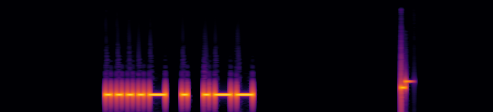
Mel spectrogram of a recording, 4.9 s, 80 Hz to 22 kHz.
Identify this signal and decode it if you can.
Morse code, heard as a keyed tone, about 22 wpm, 700 Hz. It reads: 4EW
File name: practice / 22wpm / Three Letter-Number Combinations - 22wpm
